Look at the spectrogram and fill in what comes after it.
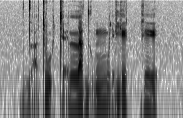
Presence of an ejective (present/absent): absent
